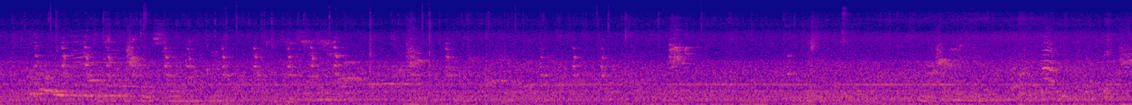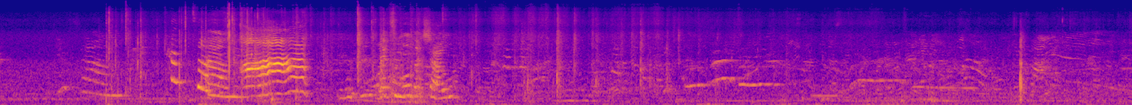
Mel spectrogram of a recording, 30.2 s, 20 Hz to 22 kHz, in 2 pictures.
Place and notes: {"title": "Blijdorp, Rotterdam, Nederland - A walk through the zoo", "date": "2016-07-22 16:30:00", "description": "It was way too crowded. And it was too hot for the animals to do anything at all. So I thought it was a good idea to record the visitors around me while walking through the zoo.\nHet was te druk. En het was te heet voor de dieren om ook maar iets te doen. Het leek me een goed om dan maar de bezoekers op te nemen terwijl ik door het park liep.\nBinaural recording", "latitude": "51.93", "longitude": "4.45", "altitude": "1", "timezone": "GMT+1"}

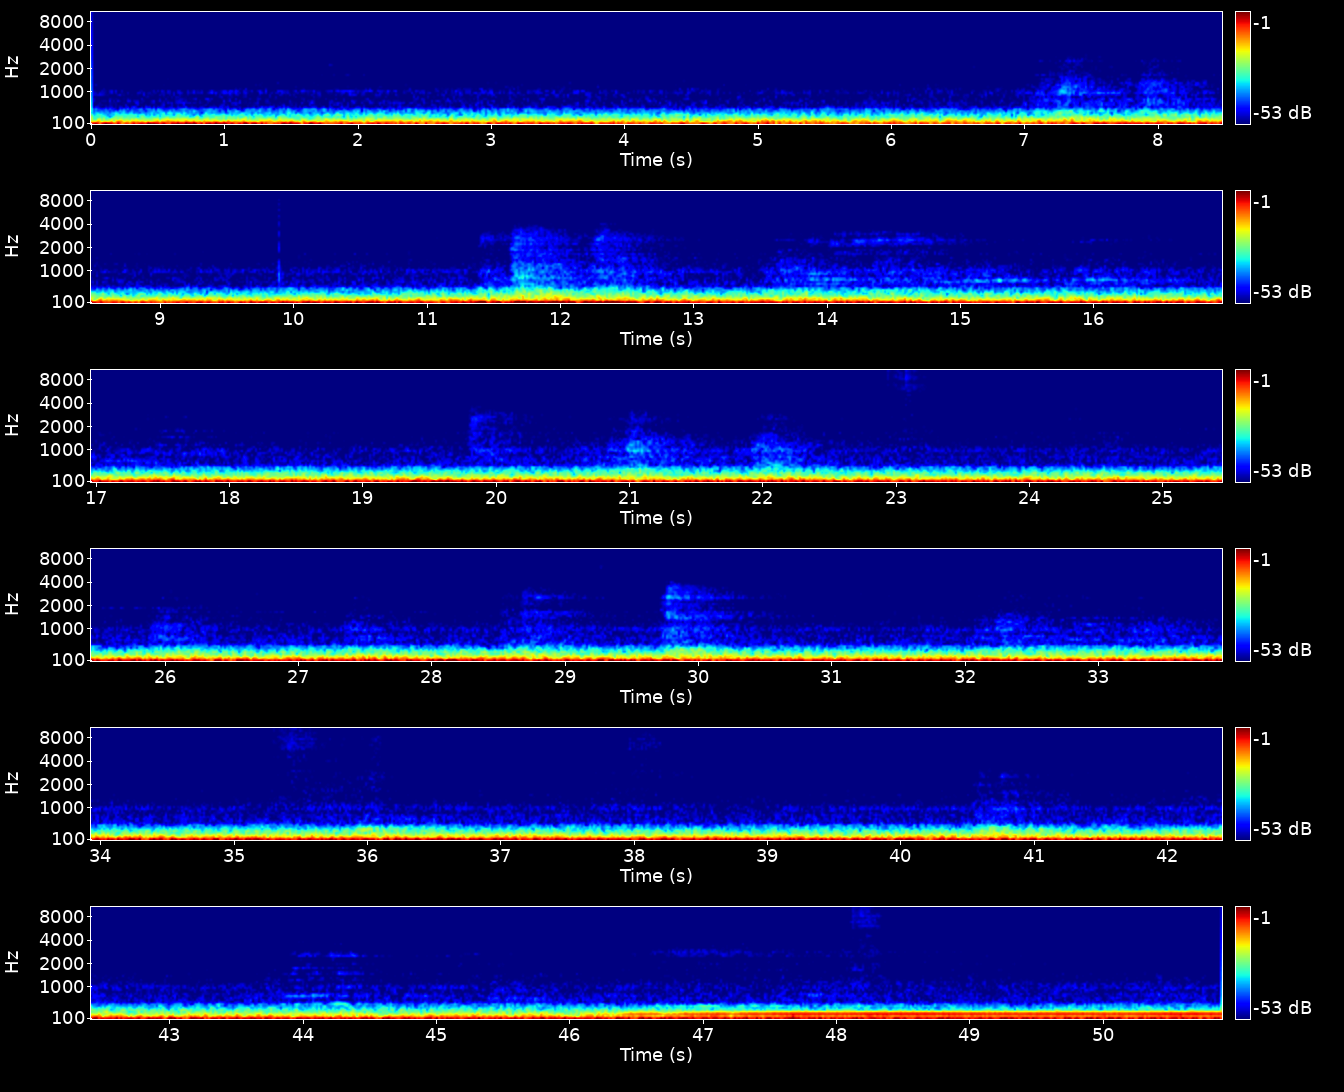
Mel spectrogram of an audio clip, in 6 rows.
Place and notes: {"title": "Tarbert, UK - ferry ... boarding ...", "date": "2018-05-19 06:30:00", "description": "Boarding the Kennecraig to Port Ellen ferry to Islay ... lavalier mics clipped to baseball cap ...", "latitude": "55.81", "longitude": "-5.48", "altitude": "1", "timezone": "Europe/London"}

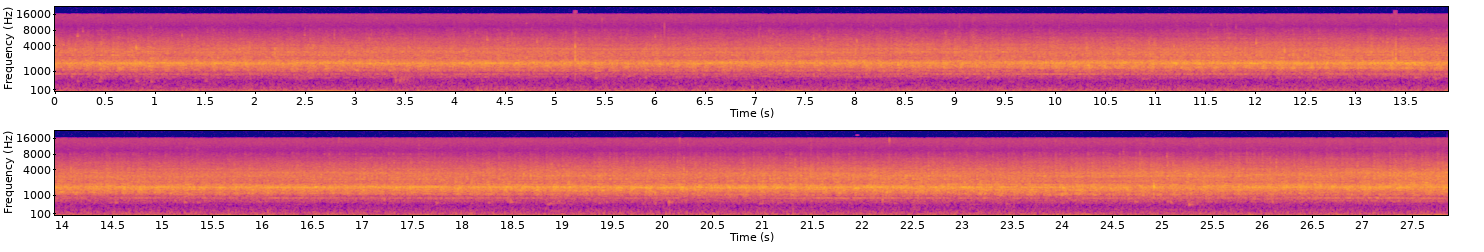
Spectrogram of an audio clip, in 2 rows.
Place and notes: {"title": "Kaliningrad, Russia, underwater recording of a boat passing by", "date": "2019-06-07 18:40:00", "description": "hydrophone recording. the boar is passing by...", "latitude": "54.71", "longitude": "20.51", "altitude": "1", "timezone": "Europe/Kaliningrad"}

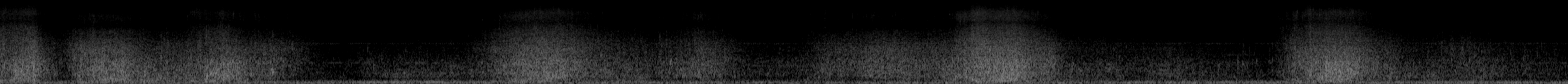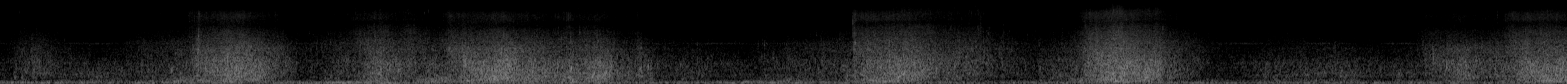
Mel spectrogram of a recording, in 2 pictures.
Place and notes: {"title": "Jinning Township, Kinmen County - the waves", "date": "2014-11-03 19:07:00", "description": "Sound of the waves\nZoom H2n MS+XY", "latitude": "24.44", "longitude": "118.31", "altitude": "6", "timezone": "Asia/Taipei"}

